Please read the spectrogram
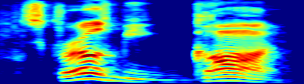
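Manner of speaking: ordinary talk, nothing marked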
